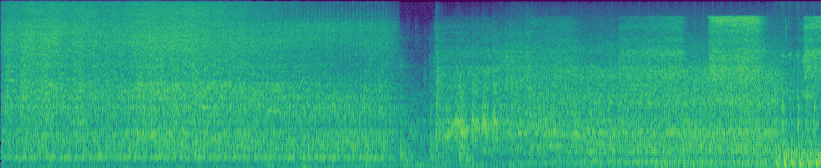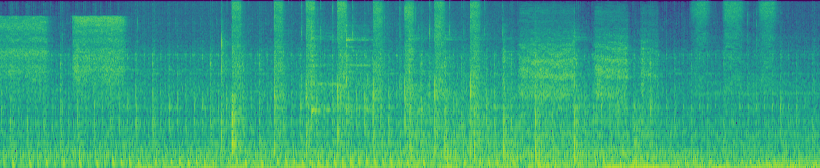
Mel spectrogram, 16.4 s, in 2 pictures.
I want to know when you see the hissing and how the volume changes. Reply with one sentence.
The hissing can be heard from 0.0 to 16.3 s, getting quieter then louder.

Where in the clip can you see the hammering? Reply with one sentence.
You can hear the hammering from 2.6 to 5.0 s and from 11.2 to 14.2 s.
